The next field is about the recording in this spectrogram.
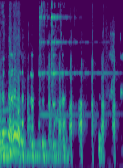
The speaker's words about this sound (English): Ding dong. Ring the bell. Ring the bell now. Ring the bell now.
